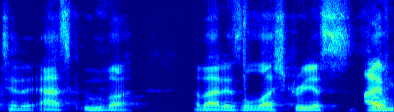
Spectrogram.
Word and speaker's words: Uwe: I keep calling UV. Uwe.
